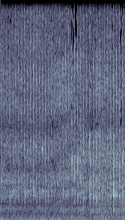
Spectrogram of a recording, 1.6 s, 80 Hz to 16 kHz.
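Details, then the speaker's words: 1985 Mercedes-Benz 300CD Turbodiesel on first start, with weak batteries: uneven, lumpy diesel clatter with irregular heavy knocks and no steady beat, only two cylinders firing; rough running and misfiring cylinders. "oh there's two there have two cylinders we got chi-chich my man"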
